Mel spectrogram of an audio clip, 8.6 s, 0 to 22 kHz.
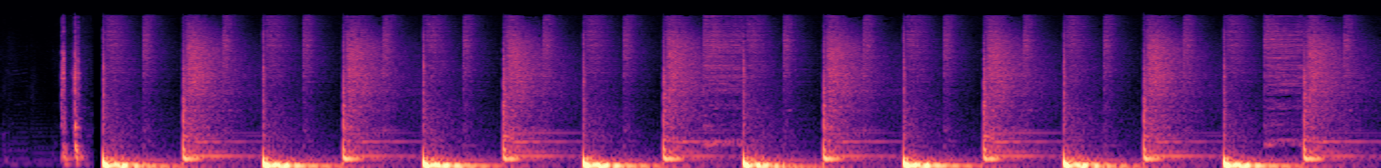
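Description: Recorded drum kit playing back, with the kick drum landing about once a second and snare, hi-hat and cymbals between, starting about half a second in. It runs through an SSL stereo bus compressor whose side-chain high-pass filter is set to about 185 Hz, so the compressor ignores the kick's low end when deciding how much to compress.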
